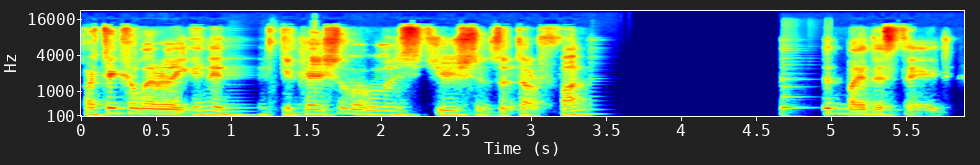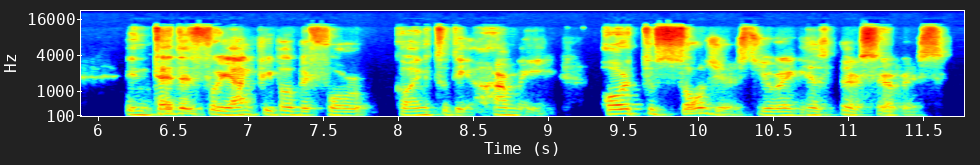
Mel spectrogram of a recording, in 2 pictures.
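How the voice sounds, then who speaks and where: Guy hosting a panel, gravelly creaky voice, lots of ums. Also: mid-range voice, moderate pace. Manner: earnest, with frequent fillers and restarts. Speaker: forum moderator. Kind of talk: moderator's introduction.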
